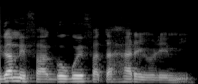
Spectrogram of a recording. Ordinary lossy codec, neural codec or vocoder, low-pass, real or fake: none; none; 14.4 kHz; real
